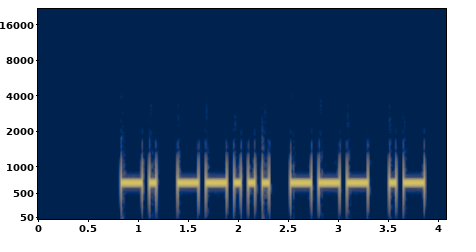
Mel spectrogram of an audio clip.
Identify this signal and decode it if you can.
Morse code, heard as a keyed tone, about 17 wpm, 700 Hz. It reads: N7OA
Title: USA Call Signs - 4 Characters - Repeated 3x - 17wpm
